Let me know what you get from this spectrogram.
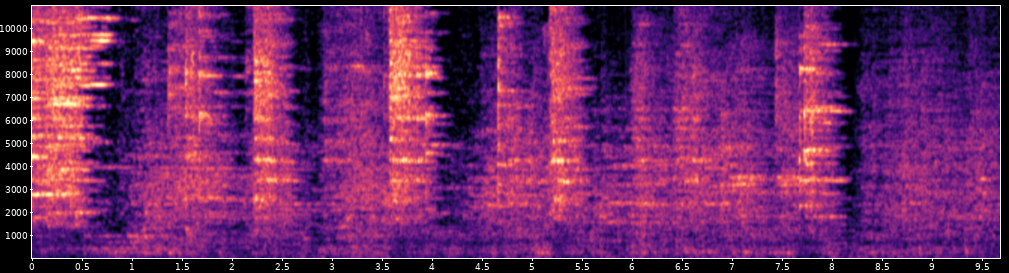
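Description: Indian Railways express passenger coaches passing close at speed: a steady rumble of wheels on rail, broken by sharp metallic clinks and clatters about once a second as the wheels run over the rail joints.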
